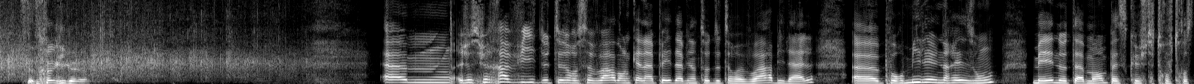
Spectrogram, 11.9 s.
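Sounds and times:
audience applause: 0.0 - 3.6
speech: 0.2 - 1.1, 3.8 - 11.9.

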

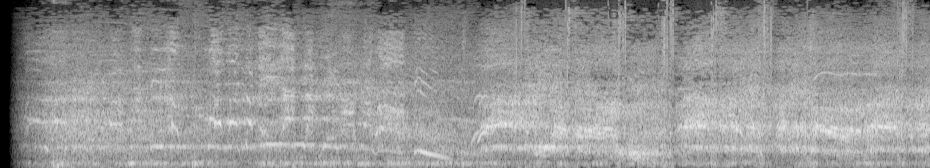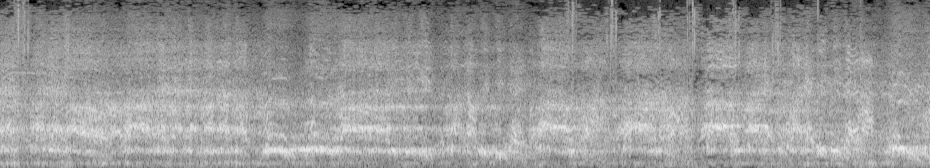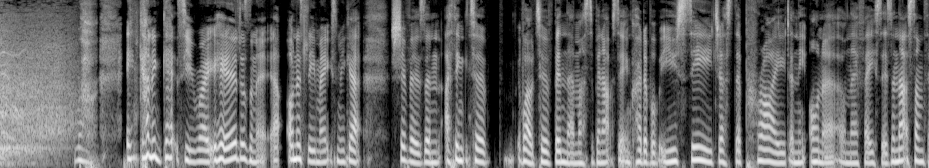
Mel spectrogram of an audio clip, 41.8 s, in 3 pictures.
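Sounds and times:
rhythmical crowd shouting before rugby international: 0.2 - 29.1
speech: 30.1 - 41.8.

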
